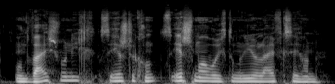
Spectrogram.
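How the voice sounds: Very fast speech from a man, fairly high in pitch, with a slightly mellow tone and ordinary pitch variation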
